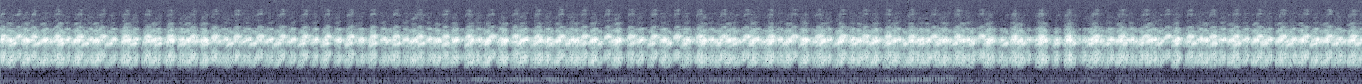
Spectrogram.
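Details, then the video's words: Forest pond at night in April, north-east Italy, where a loud chorus of tree frogs keeps up a fast, uneven stream of pulsed croaks from many overlapping voices, background otherwise quiet. "relaxing forest pond by night with singing tree frogs"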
